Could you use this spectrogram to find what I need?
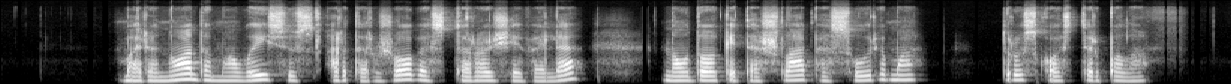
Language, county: Lithuanian, Kaunas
